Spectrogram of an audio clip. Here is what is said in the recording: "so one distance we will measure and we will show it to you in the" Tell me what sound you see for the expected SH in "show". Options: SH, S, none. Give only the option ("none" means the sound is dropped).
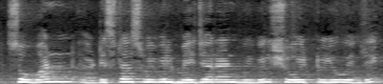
SH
